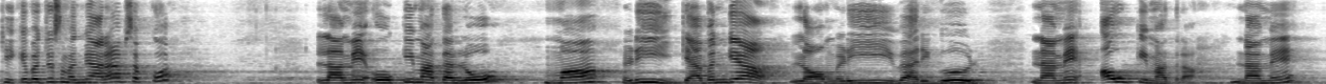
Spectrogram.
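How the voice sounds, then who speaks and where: A woman leads a reading lesson for young children, pulling each word out slowly and answering her own questions. Her voice sits a little high. The room rings with a long echo over a faint background hum. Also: fairly bright tone. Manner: stretches words syllable by syllable, asks and answers her own questions. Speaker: primary school Hindi teacher. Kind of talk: slow, drawn-out teaching of words to young children.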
